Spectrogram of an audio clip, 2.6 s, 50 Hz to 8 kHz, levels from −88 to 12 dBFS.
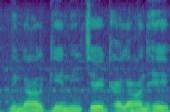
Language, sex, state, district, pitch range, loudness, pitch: Hindi, male, Bihar, Bhagalpur, 100-115 Hz, -14 LUFS, 110 Hz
